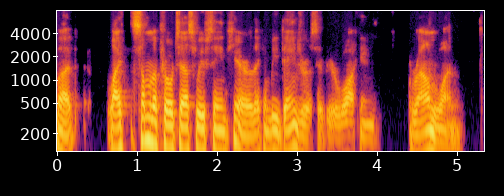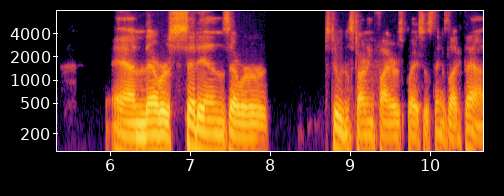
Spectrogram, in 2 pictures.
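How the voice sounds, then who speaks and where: In a Midwestern American accent, a man speaks at a moderate pace with a fairly low pitch, a dark, mellow tone and ordinary pitch variation. He takes long, frequent pauses. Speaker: retired military band euphonium player. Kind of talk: interview reminiscence. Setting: video interview.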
